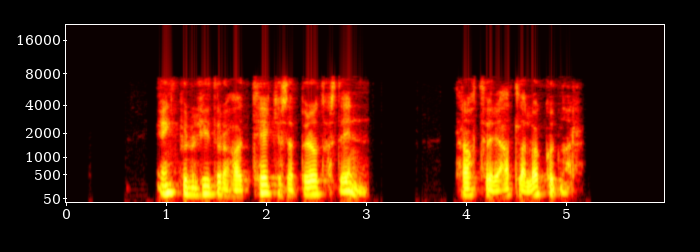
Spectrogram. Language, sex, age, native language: Icelandic, male, 60-69, Icelandic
